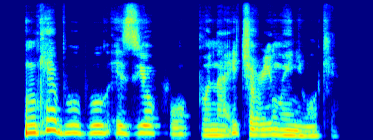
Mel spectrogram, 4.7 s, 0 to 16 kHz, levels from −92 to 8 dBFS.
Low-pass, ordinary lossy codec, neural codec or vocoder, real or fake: 14.4 kHz; none; none; real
